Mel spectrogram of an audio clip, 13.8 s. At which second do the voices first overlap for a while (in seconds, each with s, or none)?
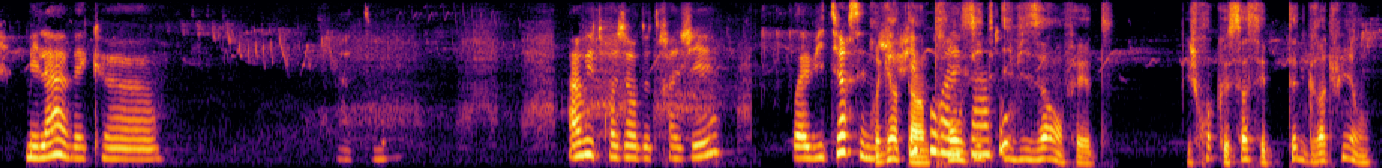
8.7 s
